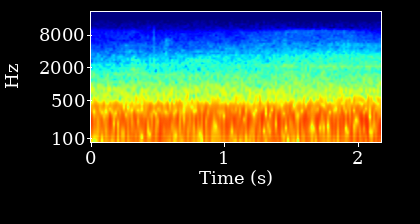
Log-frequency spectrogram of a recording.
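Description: Steady bus engine drone from the Bus Simulator video game as the bus speeds up onto the motorway, a continuous rumbling hum with low tonal lines and no pauses.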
